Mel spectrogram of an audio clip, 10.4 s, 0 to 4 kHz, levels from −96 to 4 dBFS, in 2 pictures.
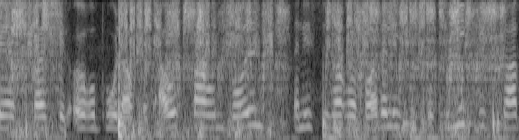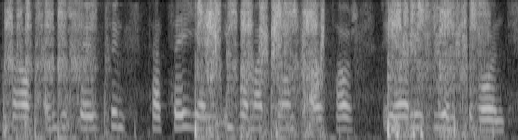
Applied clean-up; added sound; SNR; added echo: none; Writing; -3 dB; none.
